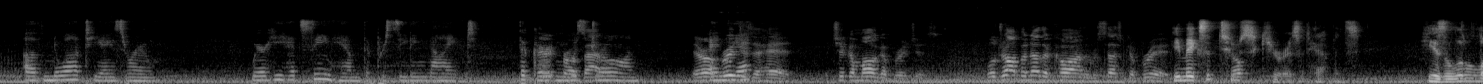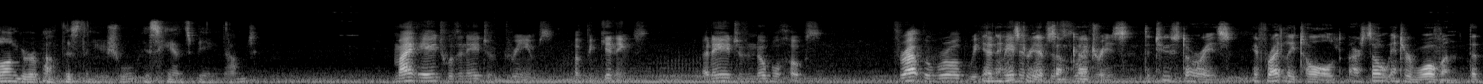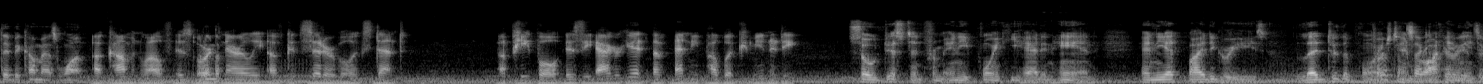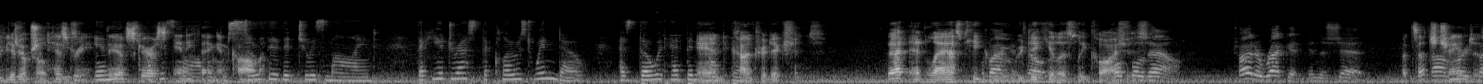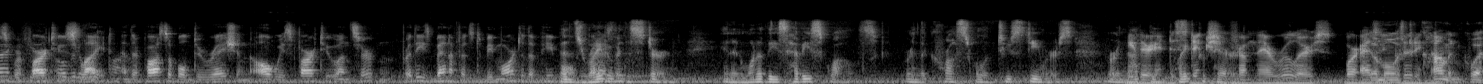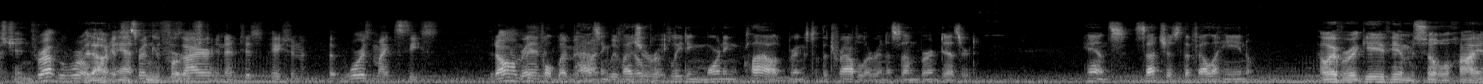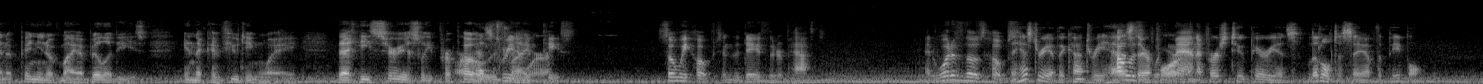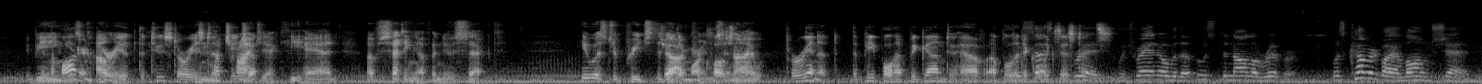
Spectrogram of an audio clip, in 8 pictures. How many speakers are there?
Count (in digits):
7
